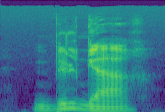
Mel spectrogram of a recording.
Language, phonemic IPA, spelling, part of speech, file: French, /byl.ɡaʁ/, bulgare, noun / adjective, Fr-bulgare.ogg
- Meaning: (noun) Bulgarian, the Bulgarian language; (adjective) of Bulgaria; Bulgarian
